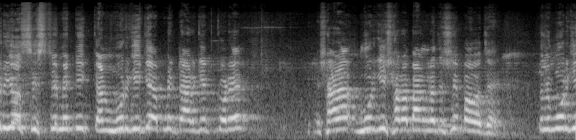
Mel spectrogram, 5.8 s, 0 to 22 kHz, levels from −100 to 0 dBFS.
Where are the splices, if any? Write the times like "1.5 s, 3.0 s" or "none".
none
